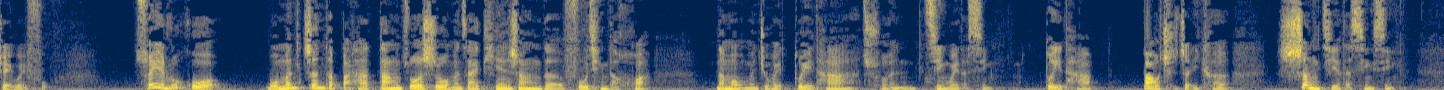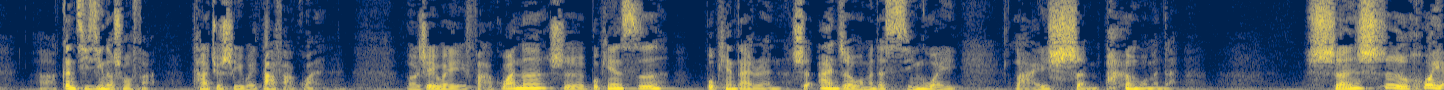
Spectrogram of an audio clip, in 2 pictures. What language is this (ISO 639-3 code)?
zho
